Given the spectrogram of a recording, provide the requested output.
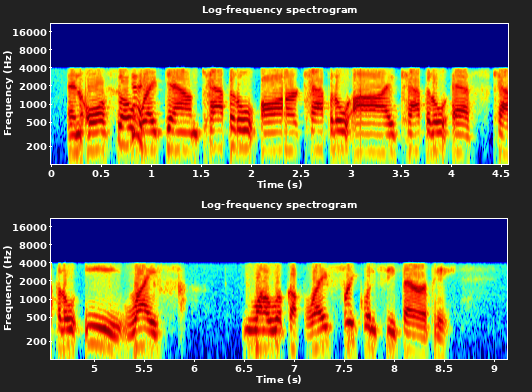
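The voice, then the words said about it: New York accent. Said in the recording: “I'm from New York, if you can tell by the accent”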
